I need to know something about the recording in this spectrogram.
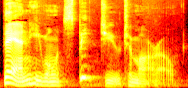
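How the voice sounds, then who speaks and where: A woman's voice: extremely low pitch, huge pitch swings, brisk, slightly rough, full character voice. An actress playing a flustered, theatrical small-town wife in a comic radio play, exclaiming and fretting over her social standing. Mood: gleeful, fussing. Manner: theatrical, exclamatory, dramatic sighing.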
